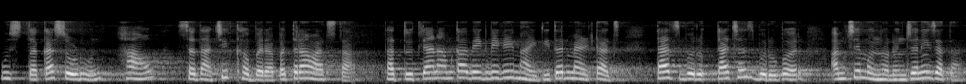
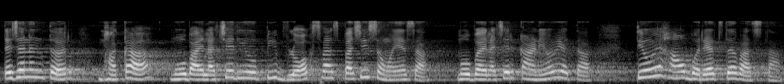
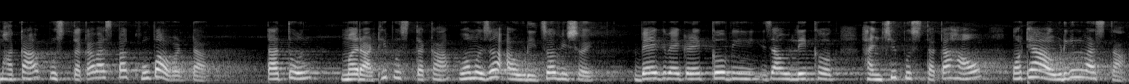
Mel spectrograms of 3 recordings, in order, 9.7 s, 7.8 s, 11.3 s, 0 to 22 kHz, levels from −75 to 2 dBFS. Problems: none marked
